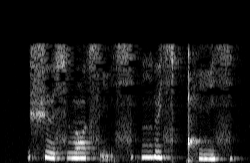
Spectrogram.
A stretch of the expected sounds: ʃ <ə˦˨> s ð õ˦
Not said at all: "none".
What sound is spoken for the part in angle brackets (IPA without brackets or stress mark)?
ʉ˦˨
